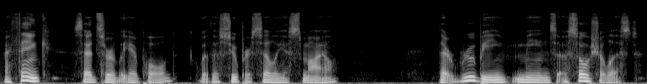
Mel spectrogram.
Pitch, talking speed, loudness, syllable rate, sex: 115 Hz, 130 wpm, -19 LUFS, 4.4 syllables/s, male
